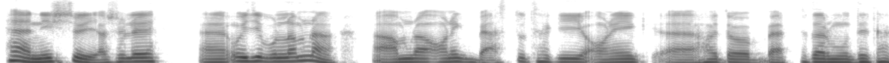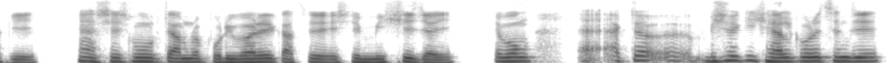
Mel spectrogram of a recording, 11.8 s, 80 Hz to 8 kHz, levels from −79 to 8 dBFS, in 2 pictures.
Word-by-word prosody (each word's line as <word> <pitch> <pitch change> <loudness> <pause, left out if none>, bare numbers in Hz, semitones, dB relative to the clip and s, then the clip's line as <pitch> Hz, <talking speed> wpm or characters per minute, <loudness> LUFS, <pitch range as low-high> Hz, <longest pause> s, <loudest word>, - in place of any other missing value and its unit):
হ্যাঁ, 200 -5 +5
নিশ্চয়ই। 165 -3 +2
আসলে 160 +5 +2 0.4
অ্যা 140 - -3 0.2
ওই 180 - +6
যে, - - +6
বললাম 175 +3 +3
না? 170 - +2 0.4
আ - - -5
আমরা 150 +2 +2
অনেক 160 +1 +1
ব্যস্ত 115 0 -10 0.2
থাকি 150 0 -2 0.2
অনেক 140 +2 0 0.2
এ্যা 125 - -7 0.2
হয়তো 135 0 -1 0.2
ব্যর্থতার 140 +4 -1
মধ্যে 140 +2 +1
থাকি। 130 -3 -2 0.3
হ্যাঁ, 180 -4 +1
শেষ 165 -1 0
মুহূর্তে 165 -2 +3
আমরা 150 0 +3
পরিবারের 145 +1 +4
কাছে 135 +2 -3 0.2
এসে 140 +4 -3
মিশে 135 +4 +2
যাই 125 -2 +1 0.4
এবং 175 +1 +5 0.4
এ - - -5 0.2
একটা 185 +4 -3 0.5
বিষয়কি 205 +3 +1
খেয়াল 175 -2 +5
করেছেন 180 0 +4
যে, 175 - +5
150 Hz, 175 wpm, -24 LUFS, 140-175 Hz, 0.5 s, ওই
